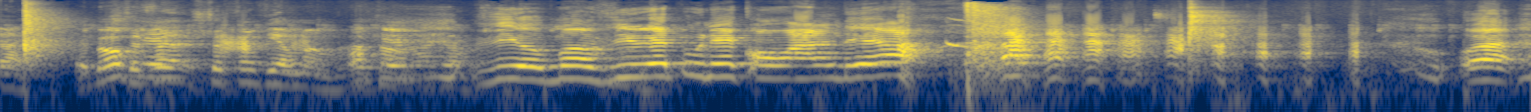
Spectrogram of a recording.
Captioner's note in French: rires; rire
